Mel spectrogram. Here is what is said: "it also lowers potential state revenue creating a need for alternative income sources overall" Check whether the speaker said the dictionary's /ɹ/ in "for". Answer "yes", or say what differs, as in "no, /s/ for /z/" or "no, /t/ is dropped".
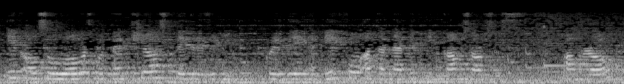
no, /l/ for /ɹ/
